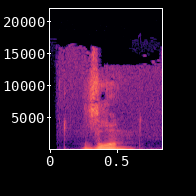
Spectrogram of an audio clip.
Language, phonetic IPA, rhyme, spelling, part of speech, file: Russian, [von], -on, вон, adverb / interjection / noun, Ru-вон.ogg
- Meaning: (adverb) 1. there 2. off, out (away), outside, away; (interjection) out, get out!; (noun) genitive plural of во́на (vóna)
